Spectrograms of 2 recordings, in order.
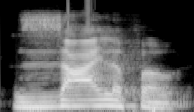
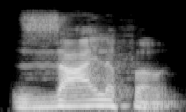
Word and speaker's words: xylophone: x-ray ออกเสียงชื่อของตัวนี้ x x-ray บางคำมี x แต่จะออกเสียงเหมือนตัว z อย่างเช่น xylophone xylophone อันนี้เป็น Christmas CHRIST แต่ใช้ตัว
